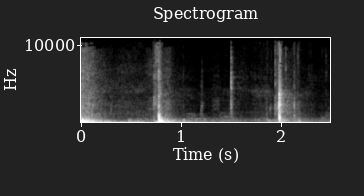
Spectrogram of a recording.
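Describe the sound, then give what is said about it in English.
A door is pushed shut, making a sharp thud followed about a second later by a second, lighter knock, against a faint murmuring room background. “Shut the door.”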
